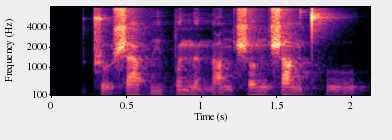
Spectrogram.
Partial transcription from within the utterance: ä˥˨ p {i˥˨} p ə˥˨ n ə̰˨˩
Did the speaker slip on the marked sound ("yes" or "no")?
yes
